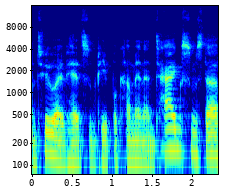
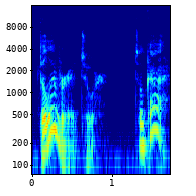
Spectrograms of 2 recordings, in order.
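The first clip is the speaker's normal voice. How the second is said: cheery reassurance; 13 semitones higher, faster than usual. Retold or imitated. Cheery reply to client.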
